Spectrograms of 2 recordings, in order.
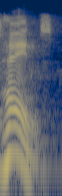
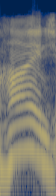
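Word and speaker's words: Haines: His name is Hannes.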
